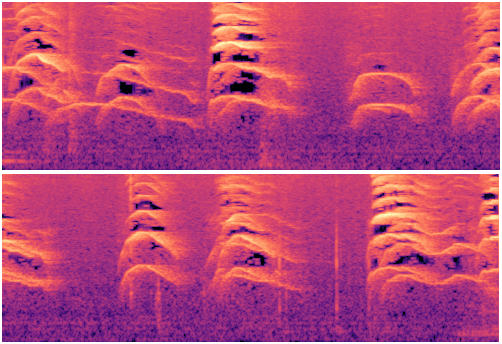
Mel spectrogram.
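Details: Indoor meowing where mother cat Sonny wants help moving her tiny kittens into the nest. Clear, high, bowed mews follow one another in quick bursts, some doubled, with brief low murmurs between them.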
